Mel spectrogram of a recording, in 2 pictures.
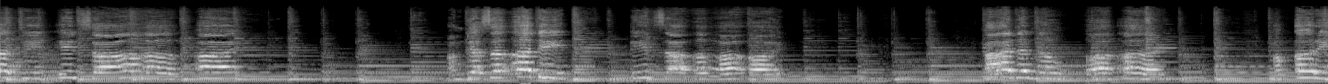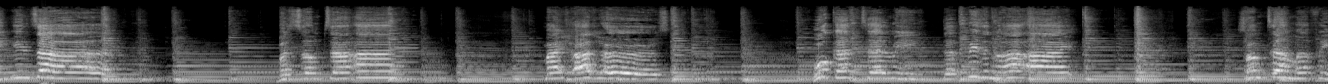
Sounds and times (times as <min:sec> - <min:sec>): Music: 0:00.0 - 0:26.5.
